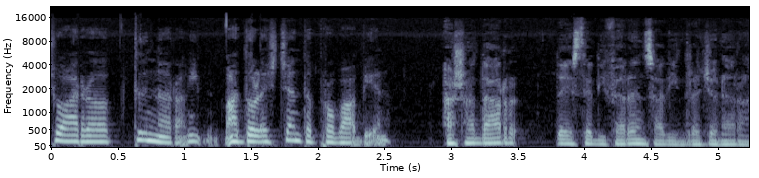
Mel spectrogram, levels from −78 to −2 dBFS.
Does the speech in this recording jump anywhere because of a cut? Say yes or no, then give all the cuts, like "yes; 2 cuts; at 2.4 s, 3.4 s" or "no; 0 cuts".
yes; 1 cut; at 3.8 s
